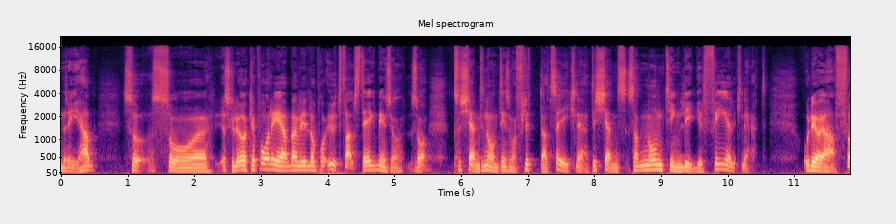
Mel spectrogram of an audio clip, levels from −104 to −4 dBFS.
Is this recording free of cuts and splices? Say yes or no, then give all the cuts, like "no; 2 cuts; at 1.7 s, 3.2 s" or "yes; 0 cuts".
no; 5 cuts; at 2.3 s, 5.2 s, 5.9 s, 6.3 s, 10.1 s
